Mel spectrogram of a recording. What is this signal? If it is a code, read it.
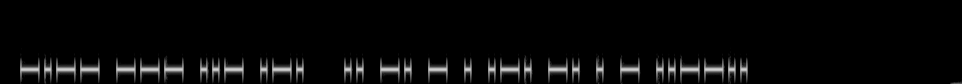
Morse code, heard as a keyed tone, about 20 wpm, 700 Hz. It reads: YOUR INTERNET?
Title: Sentences from Top 1000 Words - Review Part 4 - 20wpm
